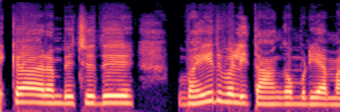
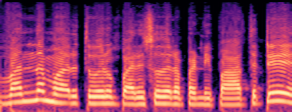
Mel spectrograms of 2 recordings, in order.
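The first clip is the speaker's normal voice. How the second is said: ordinary delivery, nothing marked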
